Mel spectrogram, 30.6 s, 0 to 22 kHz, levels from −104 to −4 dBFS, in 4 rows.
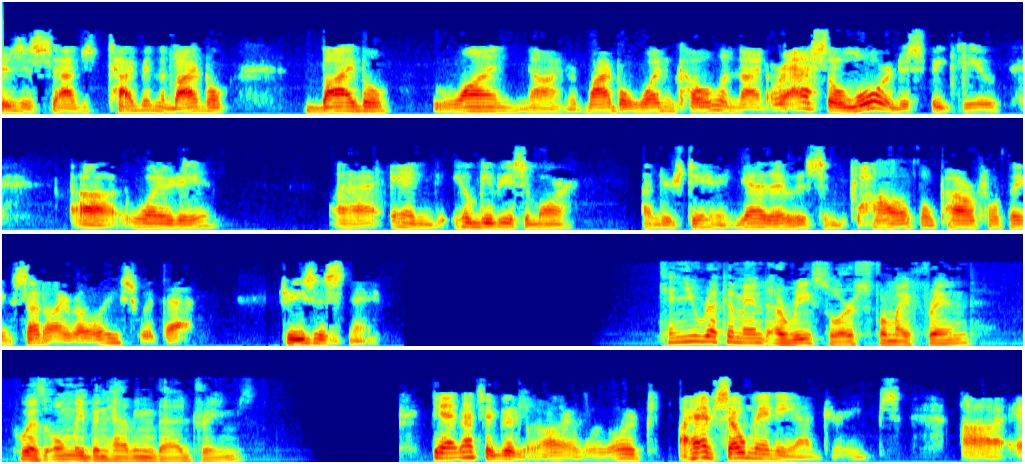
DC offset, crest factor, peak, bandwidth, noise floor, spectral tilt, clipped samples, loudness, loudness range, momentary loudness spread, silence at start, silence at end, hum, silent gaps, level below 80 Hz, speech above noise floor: under 0.1%; 20 dB; -2 dBFS; 8 kHz; -82 dBFS; -6 dB/octave; under 0.1%; -20 LUFS; 6 LU; 16 LU; 0 s; 0 s; none; 18.32-19.74 s, 25.31-25.94 s; -60 dBFS; 62 dB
